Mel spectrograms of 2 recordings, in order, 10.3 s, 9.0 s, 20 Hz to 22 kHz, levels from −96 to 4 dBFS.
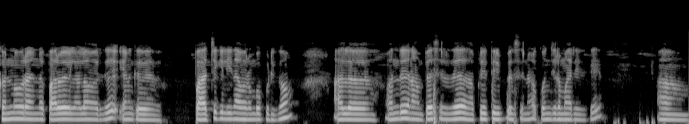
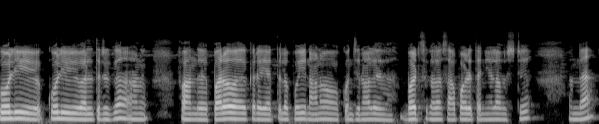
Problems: background conversations at intervals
